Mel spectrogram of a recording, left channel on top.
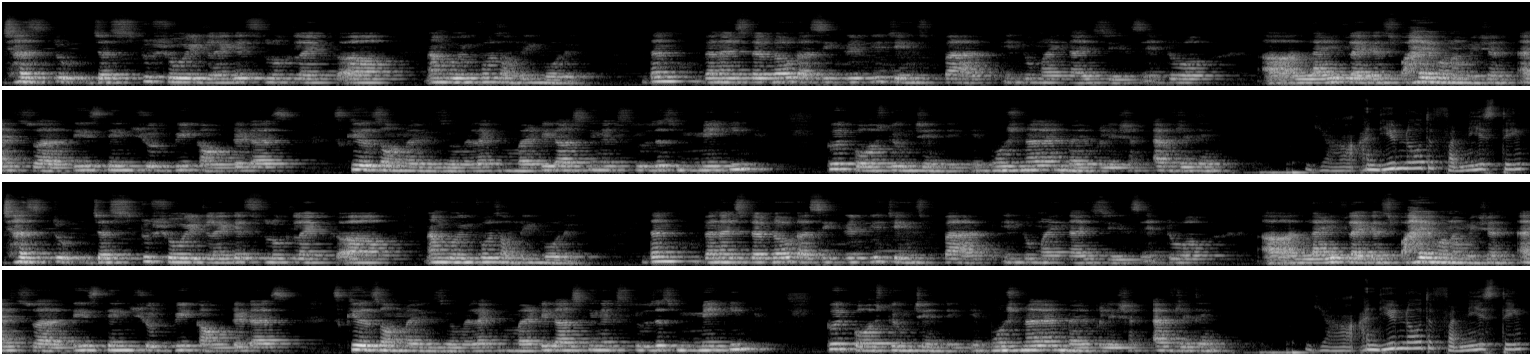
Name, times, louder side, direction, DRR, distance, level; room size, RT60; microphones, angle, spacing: voice 1, 0.0-3.9 4.2-5.8 6.5-12.1 12.6-18.2 18.7-23.0 23.5-27.4, right 2 dB, 40° right, 1.0 m, -22 dB
voice 2, 28.3-30.5, equal, 10° right, 0.3 m, -25 dB
11.0 x 4.1 x 4.1 m
head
